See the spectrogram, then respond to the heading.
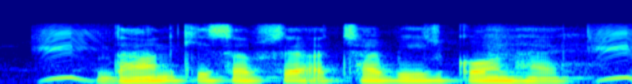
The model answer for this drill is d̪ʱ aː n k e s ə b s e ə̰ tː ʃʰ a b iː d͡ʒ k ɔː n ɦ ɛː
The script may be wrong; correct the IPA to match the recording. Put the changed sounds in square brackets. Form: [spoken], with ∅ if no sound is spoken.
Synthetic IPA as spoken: d̪ʱ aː n k [i] s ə b s e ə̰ tː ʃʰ a b iː d͡ʒ k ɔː n ɦ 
